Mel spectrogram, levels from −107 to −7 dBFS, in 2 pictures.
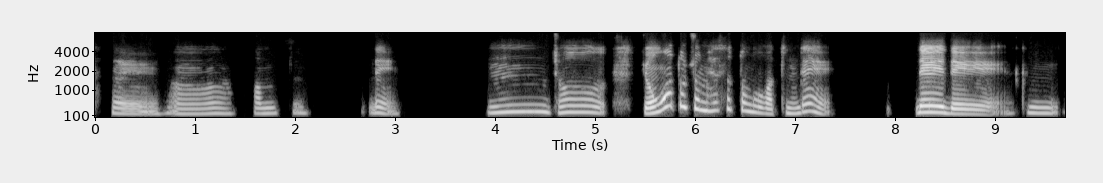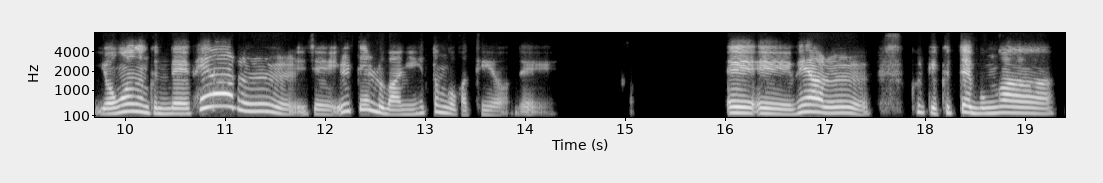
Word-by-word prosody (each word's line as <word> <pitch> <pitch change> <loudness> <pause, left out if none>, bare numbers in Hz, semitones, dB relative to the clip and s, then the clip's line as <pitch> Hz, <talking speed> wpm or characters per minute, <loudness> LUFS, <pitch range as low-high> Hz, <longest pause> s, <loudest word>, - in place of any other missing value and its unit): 네 85 -1 -6
아. 175 +2 -9 0.2
아무튼 190 +2 -11 0.6
네. - - -6 0.9
음, 240 +2 -4
저 225 -1 -4 0.4
영어도 370 - +4
좀 335 -7 0
했었던 290 -1 -5
것 215 -4 -3
같은데 195 +8 -4 0.8
네네. 175 -9 +5 0.2
근 200 -1 -6
영어는 235 +6 +3
근데 180 -2 0
회화를 285 - +3
이제 165 - -8
1 210 - -3
대 330 - -2
1로 265 -11 +1
많이 160 +2 -3
했던 215 +1 -5
것 175 -3 -4
같아요. 140 0 -10
네. - - -13 1.8
예예. 185 -5 +4
회화를 205 -6 +3 0.4
그렇게 215 -5 -4
그때 210 +5 +2
뭔가 195 -1 +1
205 Hz, 170 characters per minute, -24 LUFS, 180-240 Hz, 1.8 s, 네네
